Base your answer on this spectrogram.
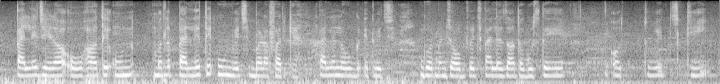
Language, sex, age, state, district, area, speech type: Dogri, female, 18-30, Jammu and Kashmir, Udhampur, rural, spontaneous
